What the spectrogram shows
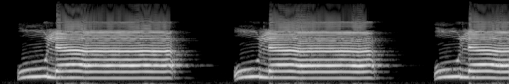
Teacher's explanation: مد ہے، 3 سے 4 الف کے باقدر کھینچنا ہے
